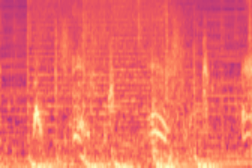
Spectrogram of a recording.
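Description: Cartoon sound effects over background score music: crash and knock effects with a few short pitched blips.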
